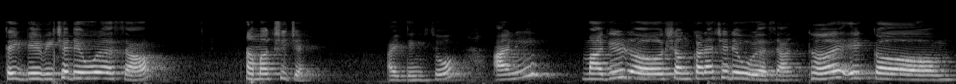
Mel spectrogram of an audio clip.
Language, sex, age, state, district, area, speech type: Goan Konkani, female, 18-30, Goa, Tiswadi, rural, spontaneous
